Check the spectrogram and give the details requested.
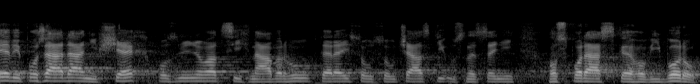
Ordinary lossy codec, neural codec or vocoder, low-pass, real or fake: MP3, 64 kbps; none; 7.2 kHz; real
